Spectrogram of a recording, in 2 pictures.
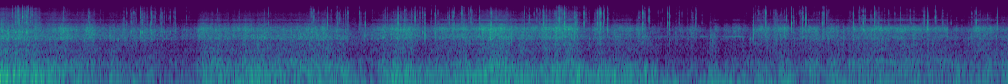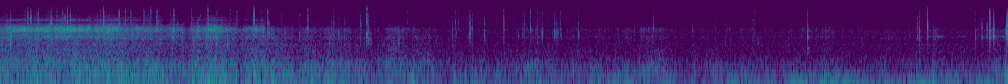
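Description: Wind-driven rain and spray striking the camera as a dense hiss full of sharp ticks, with wind buffeting the microphone in a coastal winter storm. It is loudest for the first nine seconds or so, then dies down to a quieter hiss.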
